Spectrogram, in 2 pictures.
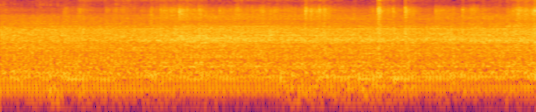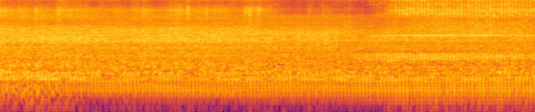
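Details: Old Montgomery Ward Power Kraft riding mower, no air filter fitted, blade engaged and cutting: small single-cylinder engine pulls steady and even with no misses, knocks or hunting, despite earlier stutters in gear; healthy running under load.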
